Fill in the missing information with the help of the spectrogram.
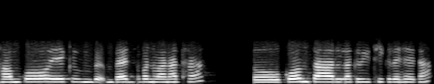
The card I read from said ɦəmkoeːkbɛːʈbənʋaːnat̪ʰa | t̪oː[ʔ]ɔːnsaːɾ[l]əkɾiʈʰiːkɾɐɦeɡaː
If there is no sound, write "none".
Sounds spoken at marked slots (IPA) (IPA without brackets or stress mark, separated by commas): k, l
